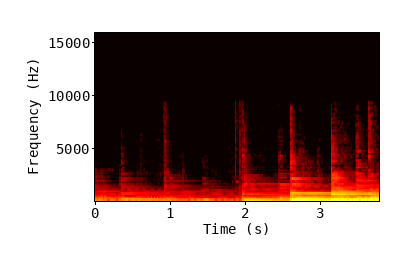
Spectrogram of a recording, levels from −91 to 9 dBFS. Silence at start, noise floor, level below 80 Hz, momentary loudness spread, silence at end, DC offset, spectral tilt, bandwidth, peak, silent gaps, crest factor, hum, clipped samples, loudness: 0 s; -40 dBFS; -54 dBFS; 24 LU; 0 s; under 0.1%; -12 dB/octave; 2.8 kHz; -4 dBFS; none; 14 dB; none; under 0.1%; -15 LUFS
